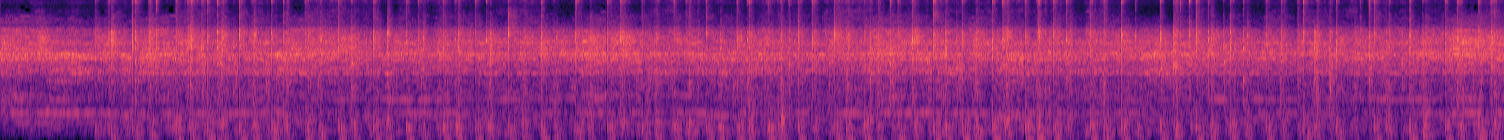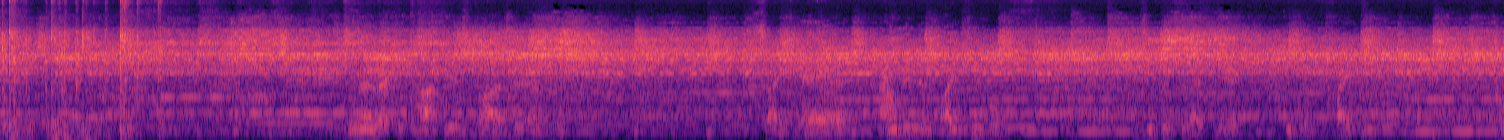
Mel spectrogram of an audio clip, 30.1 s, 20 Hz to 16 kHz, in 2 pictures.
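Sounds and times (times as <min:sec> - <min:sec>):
rock music with electric guitar: 0:00.0 - 0:30.0
speed bag being punched: 0:01.0 - 0:16.7.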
